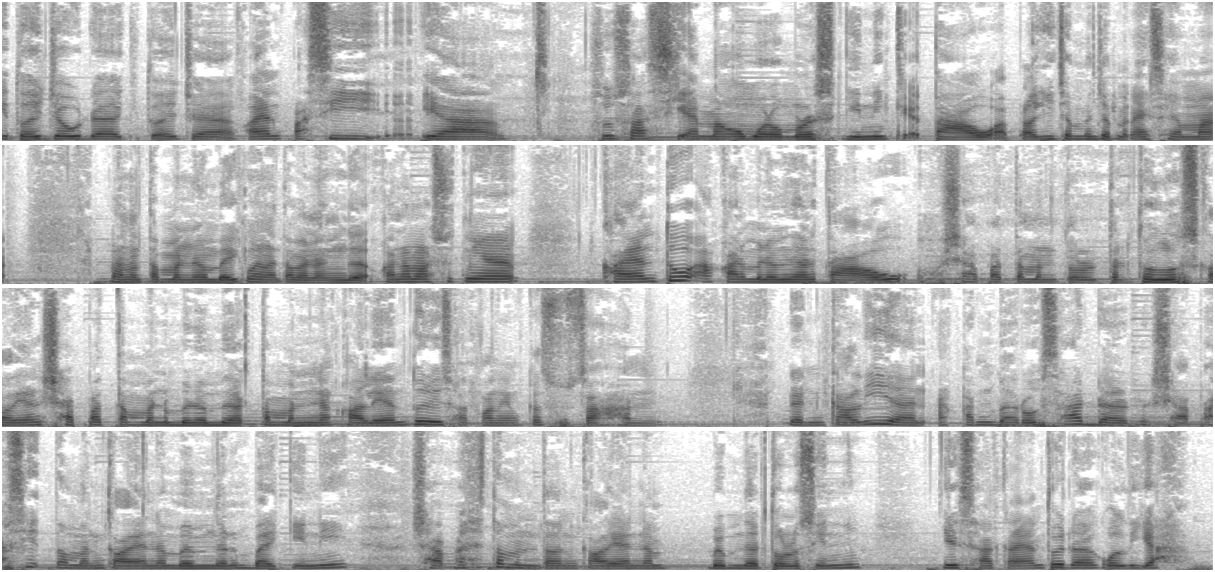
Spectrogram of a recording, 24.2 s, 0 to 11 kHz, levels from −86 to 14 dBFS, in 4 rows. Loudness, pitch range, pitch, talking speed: -16 LUFS, 185-210 Hz, 195 Hz, 185 wpm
